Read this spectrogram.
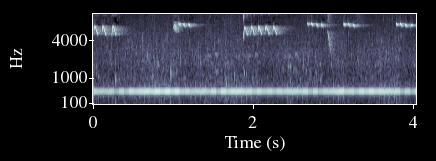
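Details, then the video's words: Master recording of a sunbird used for training: short high trills and thin whistled notes, with one steep falling chip, over a steady mechanical hum. "Suara masteran burung kolibri ninja full tembak"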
